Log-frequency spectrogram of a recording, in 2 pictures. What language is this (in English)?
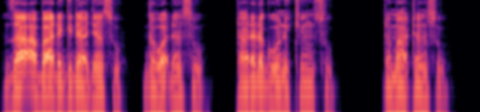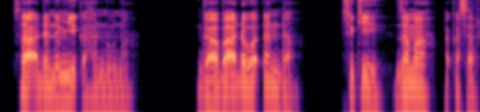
Hausa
